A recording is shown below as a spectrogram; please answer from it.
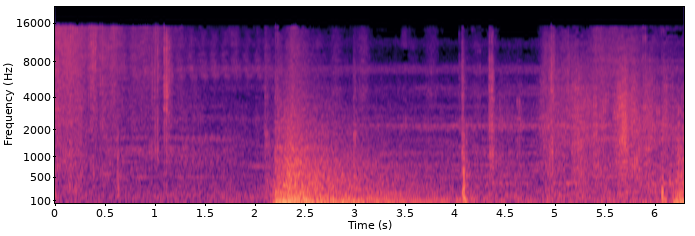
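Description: Film soundtrack: quiet for the first two seconds, then a low, sustained swell of score enters about two seconds in. A few faint, sharp clicks are scattered through it.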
